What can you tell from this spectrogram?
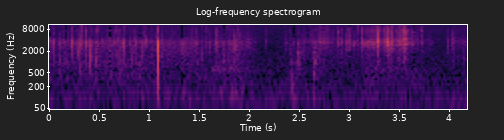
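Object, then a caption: Foam bead slime. A palm-sized soft mass of pink slime packed with small foam beads and flower sequins is squeezed, kneaded and stretched by fingertips with gold-polished nails. Dense, bright, crunchy crackling bead pops come in quick bursts, with one sharper snap near the start and a quieter lull in the middle.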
